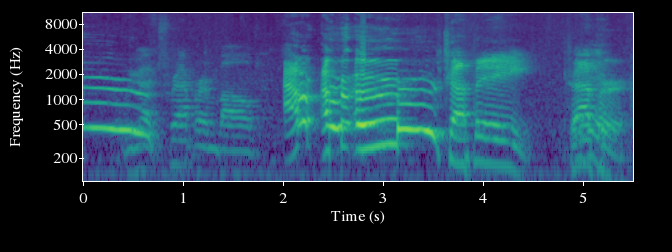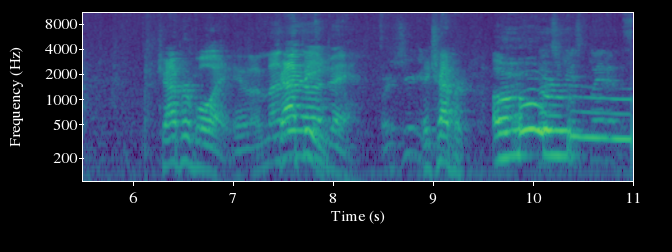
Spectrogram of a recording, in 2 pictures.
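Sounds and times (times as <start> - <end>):
dog howling: 0.0 - 0.8, 2.1 - 3.6, 9.6 - 10.9
speech: 3.7 - 5.5, 6.3 - 10.9.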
